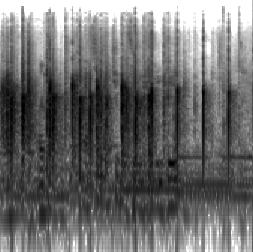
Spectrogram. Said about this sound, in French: Bon, bah, très bonne partie de jeu. J'applaudis déjà.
